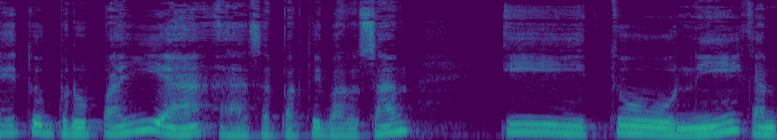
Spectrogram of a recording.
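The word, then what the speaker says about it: ائتوني: Terus kemudian kalau huruf matnya itu berupa ya, seperti barusan ituni, kan terbacanya kan ituni kan ya sukun ya.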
